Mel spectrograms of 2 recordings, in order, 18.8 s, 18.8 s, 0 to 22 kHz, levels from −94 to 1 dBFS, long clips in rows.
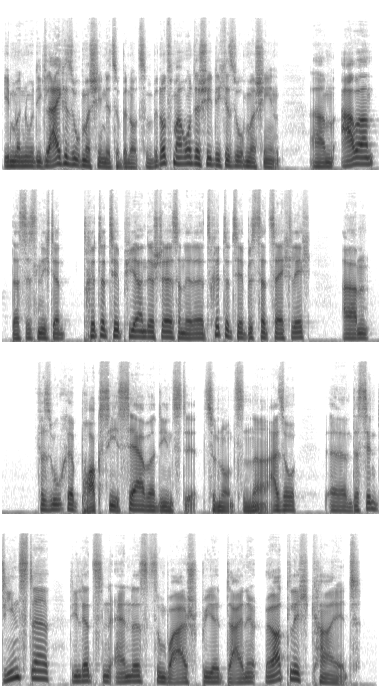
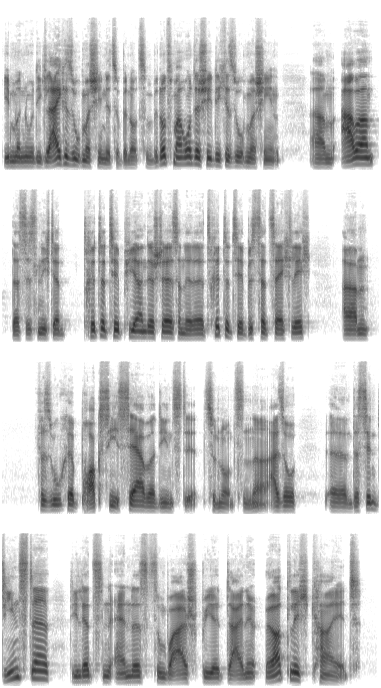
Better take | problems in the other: first | thin; somewhat; fading below 300 Hz

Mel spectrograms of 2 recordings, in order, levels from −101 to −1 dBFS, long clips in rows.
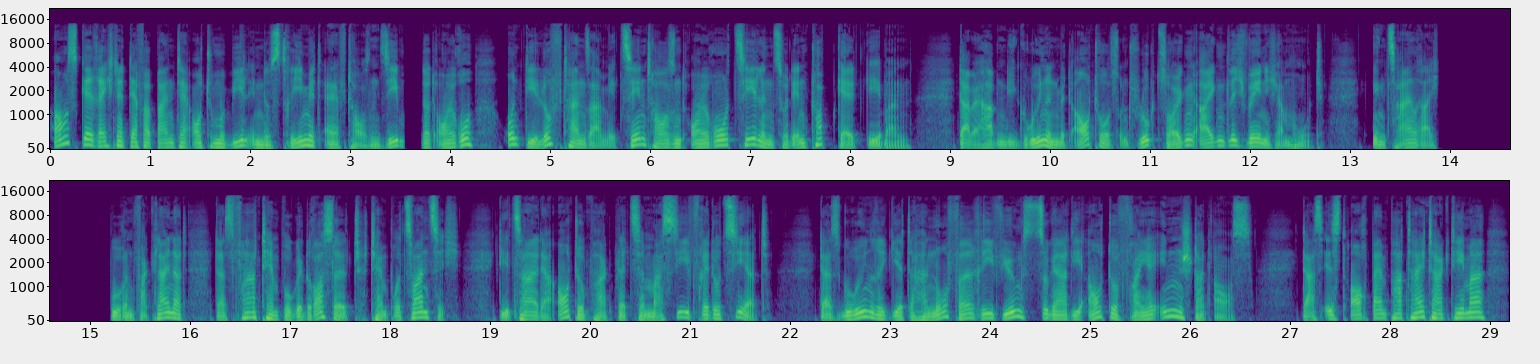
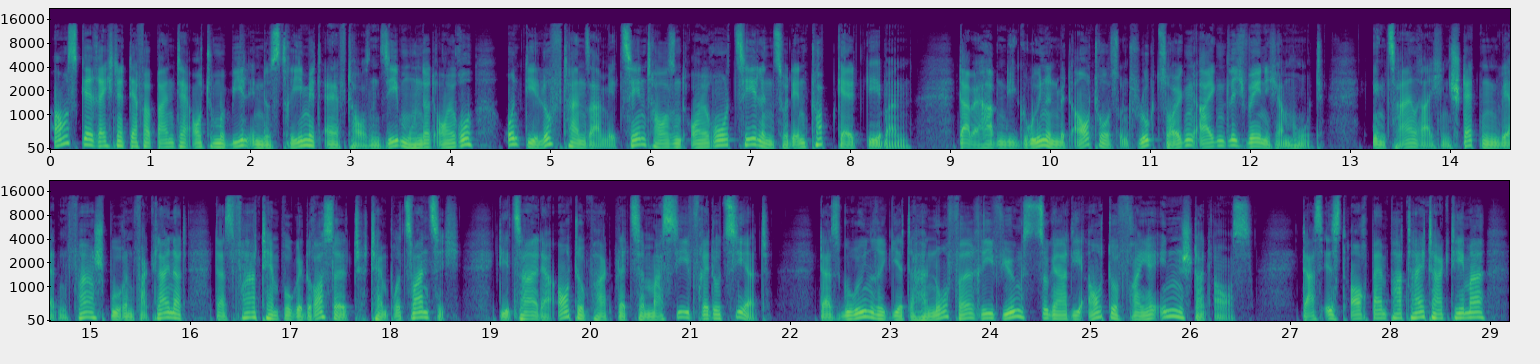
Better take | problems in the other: second | audio cutting out; at 3.5 s and at 14 s for 1.5 s

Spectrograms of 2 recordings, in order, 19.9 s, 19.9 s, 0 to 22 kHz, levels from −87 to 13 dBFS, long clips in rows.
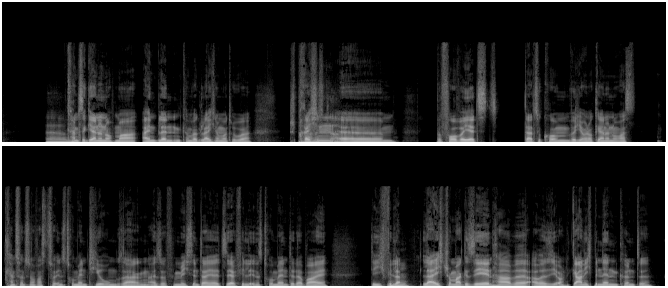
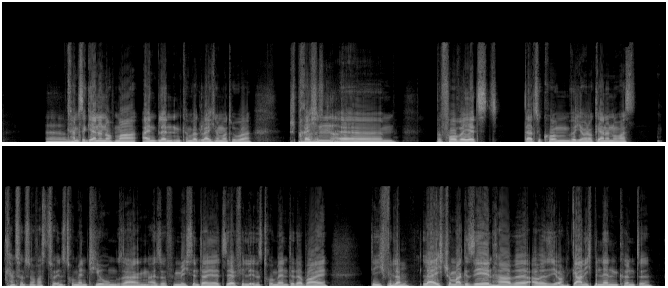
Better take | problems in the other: first | distortion; slight; 10 dB below the speech

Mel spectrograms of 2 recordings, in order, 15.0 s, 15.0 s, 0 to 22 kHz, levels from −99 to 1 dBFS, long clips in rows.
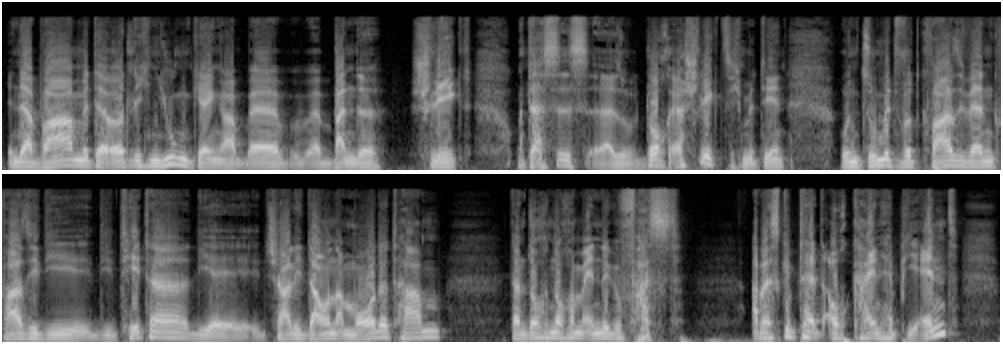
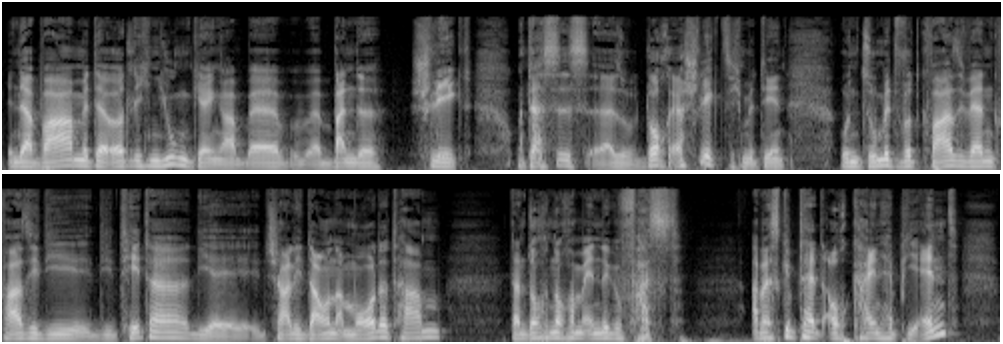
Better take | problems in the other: second | distortion; slight; 3% of the sound clipped

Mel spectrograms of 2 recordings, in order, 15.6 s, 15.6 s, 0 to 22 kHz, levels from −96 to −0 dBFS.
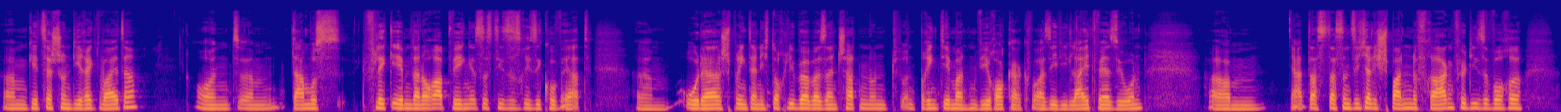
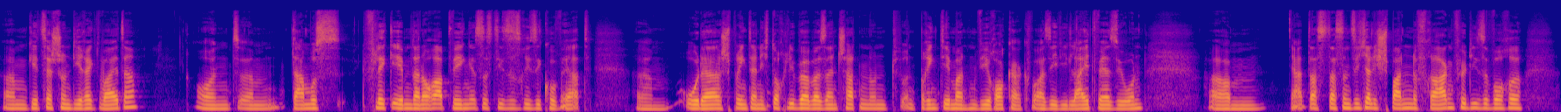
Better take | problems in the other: neither | none

